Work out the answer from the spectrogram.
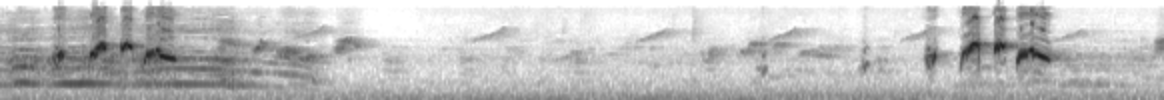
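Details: Caged red-whiskered bulbul singing in the wild-song style: two loud bursts of quick, looping whistled notes about four seconds apart, with a rooster's drawn-out crow running beneath the first burst and faint chirps between.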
